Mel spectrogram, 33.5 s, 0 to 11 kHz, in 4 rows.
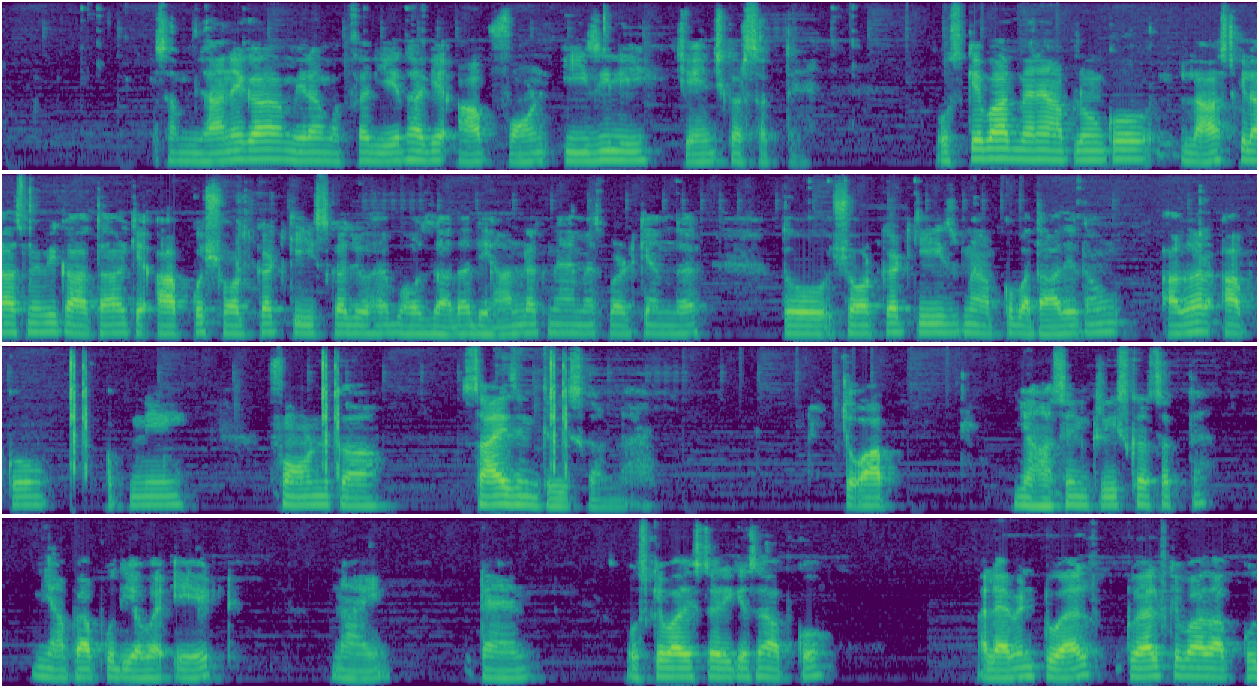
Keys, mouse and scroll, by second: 5.5 click, 12.8-17.8 drag, 24.2 click.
